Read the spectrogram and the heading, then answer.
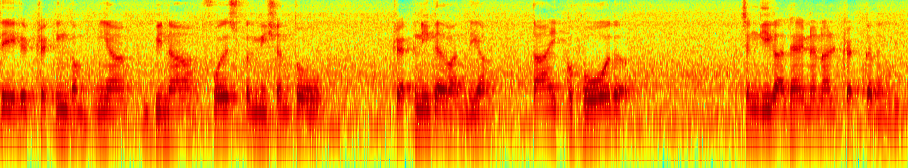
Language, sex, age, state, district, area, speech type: Punjabi, male, 30-45, Punjab, Mansa, urban, spontaneous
